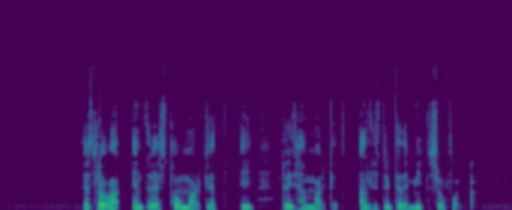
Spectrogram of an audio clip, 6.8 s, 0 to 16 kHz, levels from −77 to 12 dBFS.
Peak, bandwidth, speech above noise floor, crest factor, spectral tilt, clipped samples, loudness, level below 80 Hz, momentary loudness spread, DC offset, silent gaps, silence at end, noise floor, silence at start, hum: -4 dBFS; 8.8 kHz; 47 dB; 24 dB; -6.5 dB/octave; under 0.1%; -26 LUFS; -66 dBFS; 16 LU; under 0.1%; none; 0.55 s; -72 dBFS; 1.1 s; none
